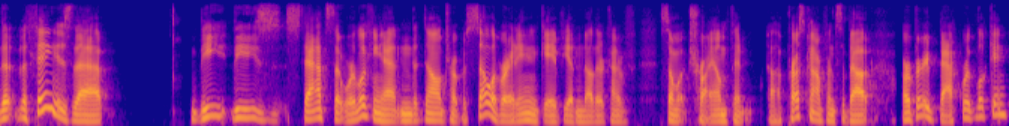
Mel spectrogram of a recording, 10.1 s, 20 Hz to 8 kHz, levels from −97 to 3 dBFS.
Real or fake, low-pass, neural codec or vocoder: fake; 7.2 kHz; codec, 16 kHz, 16 kbps, FunCodec, trained on Chinese and English, 50 frames a second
